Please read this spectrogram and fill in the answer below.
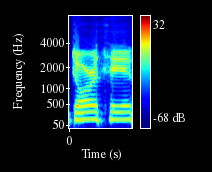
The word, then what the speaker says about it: Dorothea: Is your wife the woman Dorothea, if that's how I pronounce it? – Correct. – And what's her second name? – Hurley. Dorothea Rose Hurley.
